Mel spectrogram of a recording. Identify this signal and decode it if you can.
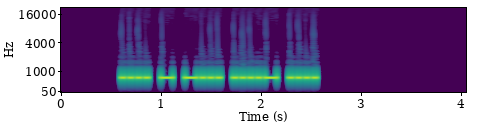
Morse code, heard as a keyed tone, about 30 wpm, 700 Hz. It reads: HTB4H
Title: Five Challenging Letter-Number Combinations 30wpm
